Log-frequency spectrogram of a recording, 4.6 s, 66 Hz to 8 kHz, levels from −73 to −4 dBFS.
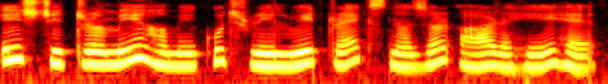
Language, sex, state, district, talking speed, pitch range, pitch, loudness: Hindi, female, Assam, Kamrup Metropolitan, 145 wpm, 190-230 Hz, 205 Hz, -13 LUFS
